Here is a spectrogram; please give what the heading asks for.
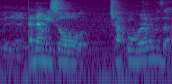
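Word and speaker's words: Chappell Roan: And then we saw Chapel Roan, is that how you pronounce Yeah.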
